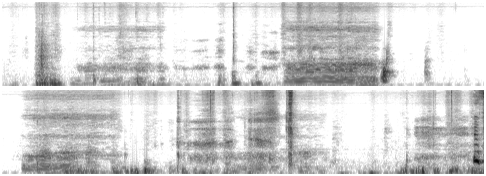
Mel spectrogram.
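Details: Mother asleep: loud, rattling snores on in-breaths with quiet pauses between, plus some room noise and movement; snoring.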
